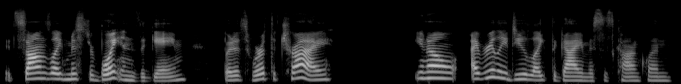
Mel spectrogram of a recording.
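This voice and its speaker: A wisecracking schoolteacher heroine from an old radio comedy. Her voice is bright and forceful, and she drops dry jokes with lively swings of pitch. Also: normal speed, dry recording. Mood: wry, deadpan. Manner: deadpan wisecracks. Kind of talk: 1940s-50s radio sitcom acting.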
